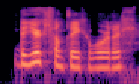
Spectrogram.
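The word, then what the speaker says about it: De Jeugd van Tegenwoordig: The Jeugd van Tegenwoordig.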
